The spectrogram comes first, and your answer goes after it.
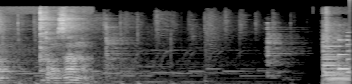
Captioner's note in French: tic tac tic tac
